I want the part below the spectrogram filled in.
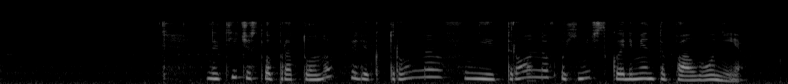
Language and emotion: Russian, neutral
